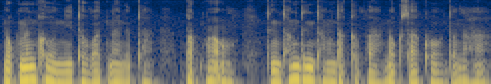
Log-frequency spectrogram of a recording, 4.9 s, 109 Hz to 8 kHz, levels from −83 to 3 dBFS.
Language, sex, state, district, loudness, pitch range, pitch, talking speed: Garo, male, Meghalaya, North Garo Hills, -17 LUFS, 100-110 Hz, 105 Hz, 110 wpm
